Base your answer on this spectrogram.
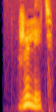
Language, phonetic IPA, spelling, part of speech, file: Russian, [ʐɨˈlʲetʲ], жалеть, verb, Ru-жалеть.ogg
- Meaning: 1. to feel sorry, to be sorry, to be sad (about something), to regret 2. to pity, to commiserate 3. to save, to spare (e.g. time, energy)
